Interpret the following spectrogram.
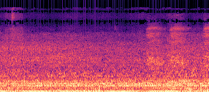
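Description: A steady low rumble and hum, with a brief soft rustle about three seconds in.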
